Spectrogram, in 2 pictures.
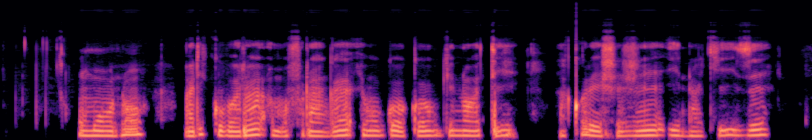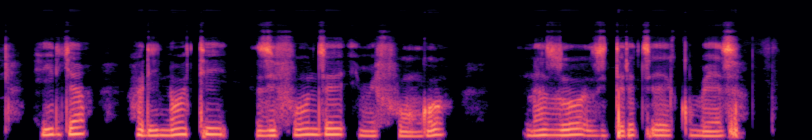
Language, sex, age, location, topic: Kinyarwanda, female, 18-24, Kigali, finance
